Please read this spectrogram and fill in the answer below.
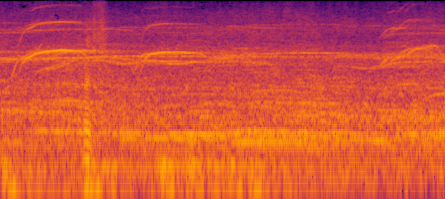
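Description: Football stadium crowd noise with many overlapping whistles from the stands, sliding up and down in pitch over a steady crowd hum.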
